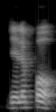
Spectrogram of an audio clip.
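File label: "jelepok", Malay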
